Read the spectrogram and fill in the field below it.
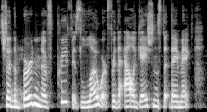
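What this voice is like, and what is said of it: Southern American accent. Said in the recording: “It's my southern accent.”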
